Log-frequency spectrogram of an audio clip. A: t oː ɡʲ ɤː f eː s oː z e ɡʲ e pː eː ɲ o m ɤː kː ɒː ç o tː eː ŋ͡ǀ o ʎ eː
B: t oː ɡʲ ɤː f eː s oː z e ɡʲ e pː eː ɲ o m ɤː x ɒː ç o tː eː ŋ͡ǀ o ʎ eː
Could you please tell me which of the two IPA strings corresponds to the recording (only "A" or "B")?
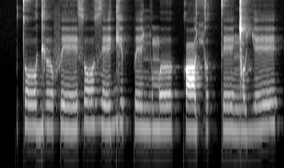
A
